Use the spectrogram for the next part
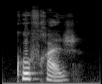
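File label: "coffrage", French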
